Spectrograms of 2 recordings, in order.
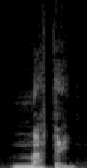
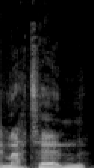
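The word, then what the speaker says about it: madainn: Most people say matin, but it's matting. Bit like that Spanish N in words like mañana.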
